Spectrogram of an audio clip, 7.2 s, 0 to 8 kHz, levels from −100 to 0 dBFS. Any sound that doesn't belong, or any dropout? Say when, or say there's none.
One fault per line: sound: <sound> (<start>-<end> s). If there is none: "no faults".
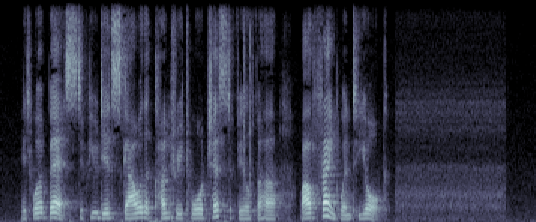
no faults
